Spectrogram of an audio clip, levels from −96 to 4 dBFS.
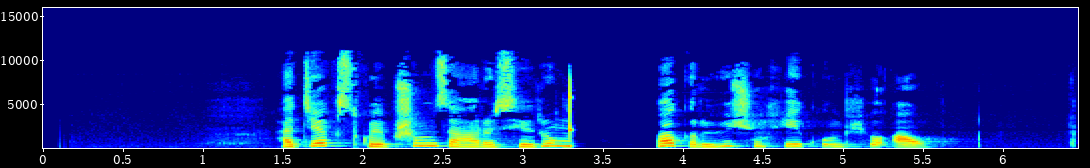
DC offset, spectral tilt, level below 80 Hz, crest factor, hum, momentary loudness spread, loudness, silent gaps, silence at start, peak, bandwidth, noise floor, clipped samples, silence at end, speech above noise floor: under 0.1%; -3 dB/octave; -86 dBFS; 28 dB; none; 8 LU; -27 LUFS; 3.39-3.47 s, 3.57-3.62 s, 3.68-3.82 s; 1.5 s; -2 dBFS; 11.5 kHz; -79 dBFS; under 0.1%; 0 s; 53 dB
